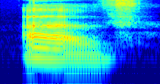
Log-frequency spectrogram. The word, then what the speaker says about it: of: color Olive um and but of is not really an o sound it's more like a u a short U of let's see that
